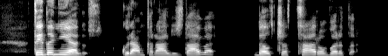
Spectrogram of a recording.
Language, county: Lithuanian, Vilnius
